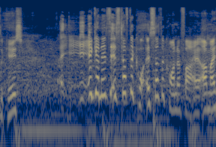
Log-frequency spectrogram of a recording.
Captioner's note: stammering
